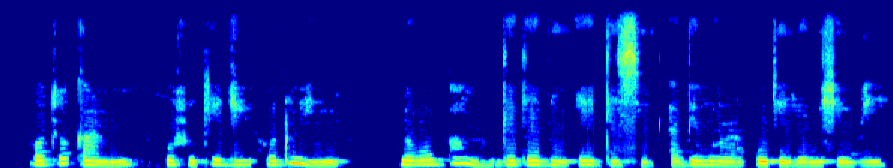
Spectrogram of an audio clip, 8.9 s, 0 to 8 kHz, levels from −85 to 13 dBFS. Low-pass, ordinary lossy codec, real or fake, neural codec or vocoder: 7.2 kHz; none; real; none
